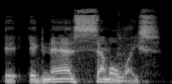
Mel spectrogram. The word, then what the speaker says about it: Ignaz Semmelweis: And I always say his name wrong, but it's Ignaz Semmelweis.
